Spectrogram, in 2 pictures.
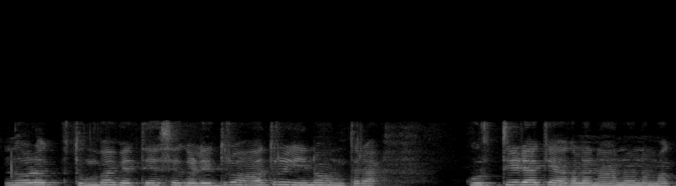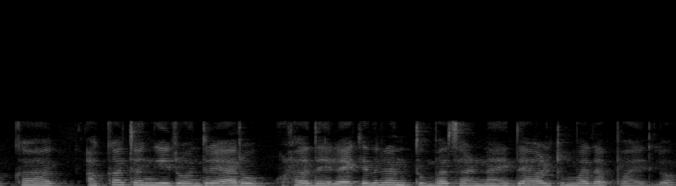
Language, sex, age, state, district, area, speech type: Kannada, female, 18-30, Karnataka, Mandya, rural, spontaneous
